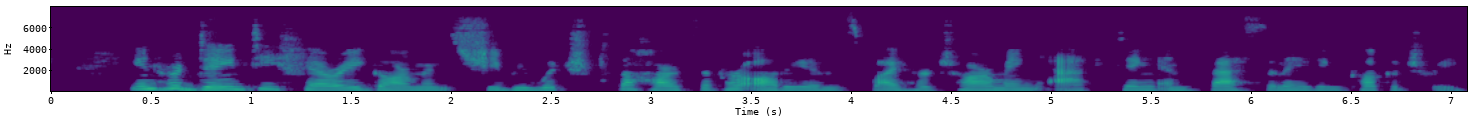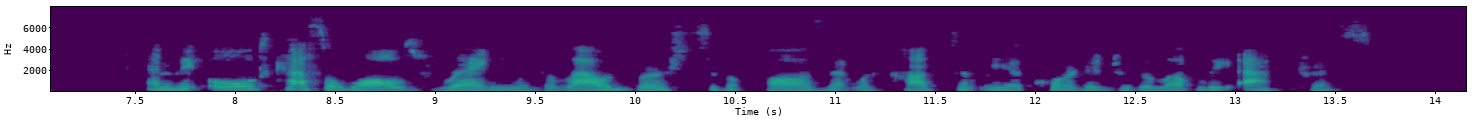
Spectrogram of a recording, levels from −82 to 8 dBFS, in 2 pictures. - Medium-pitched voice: Yes, medium, 170 Hz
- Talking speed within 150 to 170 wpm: Yes, average, 165 wpm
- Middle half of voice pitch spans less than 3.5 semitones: No, average, 4.9 semitones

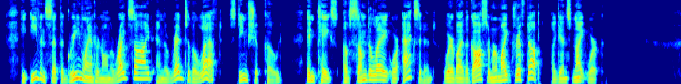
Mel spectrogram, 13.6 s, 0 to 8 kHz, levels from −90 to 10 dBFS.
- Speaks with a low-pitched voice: Yes, low, 125 Hz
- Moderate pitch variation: No, wide, 8.1 semitones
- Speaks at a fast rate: No, average, 150 wpm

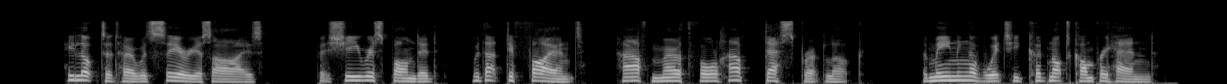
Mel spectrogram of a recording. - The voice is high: No, medium, 155 Hz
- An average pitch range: Yes, average, 4.8 semitones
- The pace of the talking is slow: Yes, slow, 125 wpm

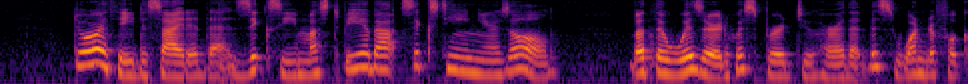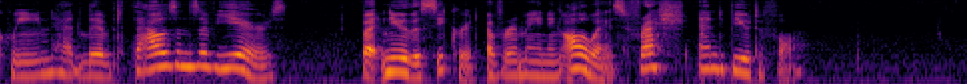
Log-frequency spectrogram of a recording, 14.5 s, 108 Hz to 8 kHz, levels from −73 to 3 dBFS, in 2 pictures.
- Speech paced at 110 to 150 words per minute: Yes, average, 145 wpm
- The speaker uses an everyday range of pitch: No, wide, 5.8 semitones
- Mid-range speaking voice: No, high, 200 Hz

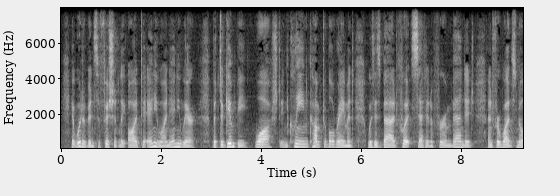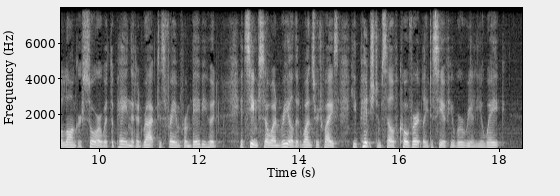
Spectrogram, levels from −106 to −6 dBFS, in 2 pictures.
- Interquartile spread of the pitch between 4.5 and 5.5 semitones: No, average, 4.0 semitones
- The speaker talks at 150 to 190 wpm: No, average, 200 wpm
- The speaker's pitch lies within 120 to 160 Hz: Yes, medium, 140 Hz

